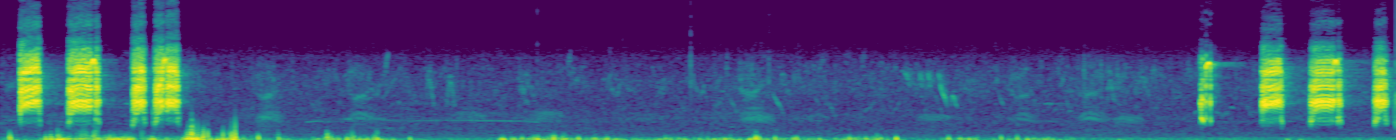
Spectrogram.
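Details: Black francolin call for luring wild francolins and rousing a kept bird: a rasping phrase of four harsh bursts opens, then low noise, and another grating series of four notes closes.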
